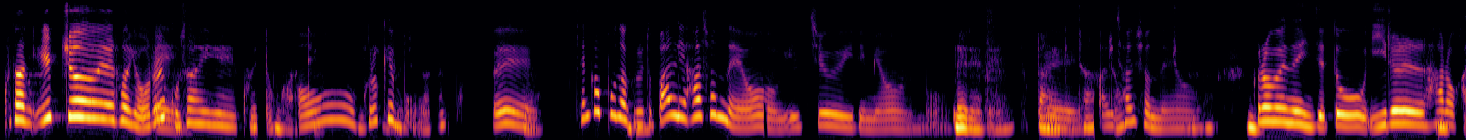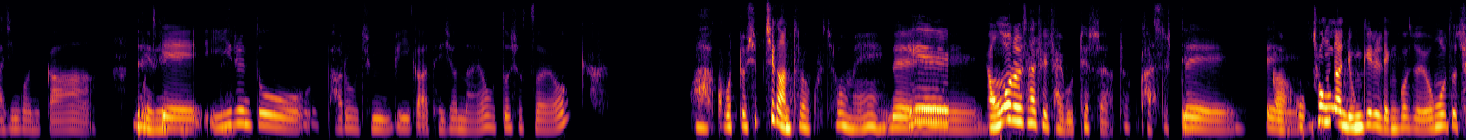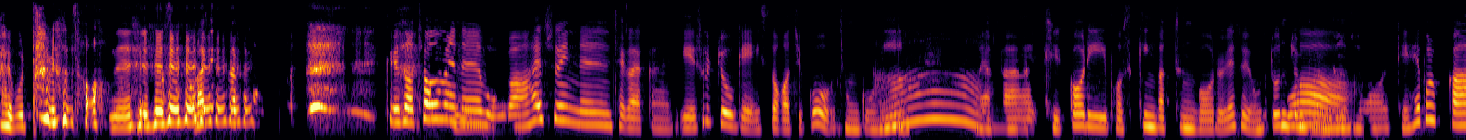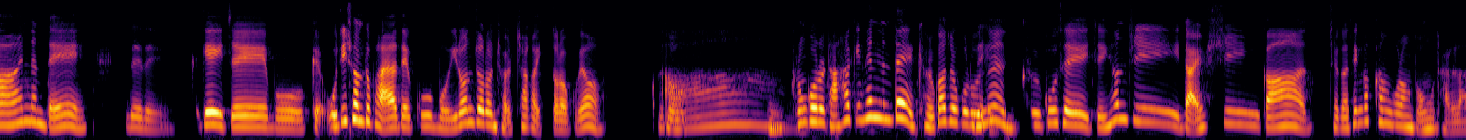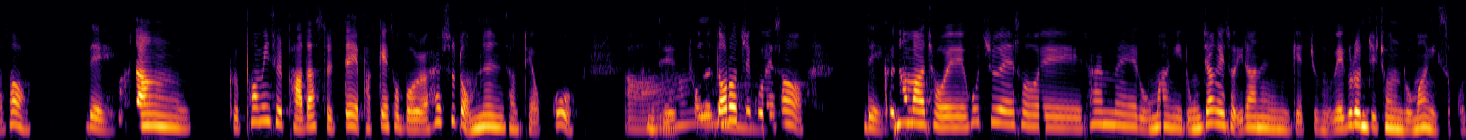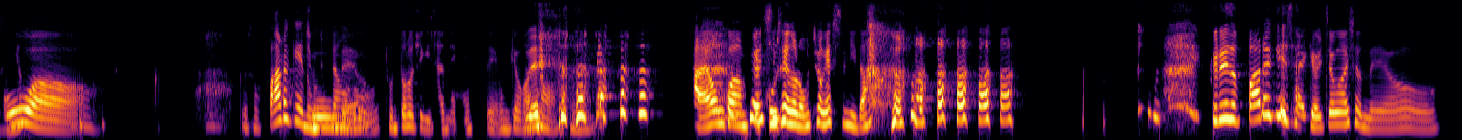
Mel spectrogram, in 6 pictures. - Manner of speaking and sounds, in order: other background noise; unintelligible speech; tapping; laugh; laughing while speaking: "못하면서 가서 뭘 하겠다고"; in English: "퍼밋을"; gasp; laughing while speaking: "네"; laugh; laugh; laugh
- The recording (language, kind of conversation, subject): Korean, podcast, 용기를 냈던 경험을 하나 들려주실 수 있나요?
